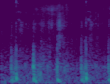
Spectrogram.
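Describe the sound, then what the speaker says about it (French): Footsteps in PUBG Mobile's Metro Royale map come as a quiet, steady run of evenly spaced soft thuds, about five steps in quick rhythm. "il y a des bruits de pas"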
